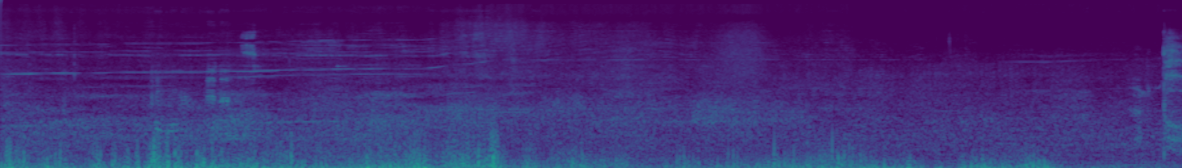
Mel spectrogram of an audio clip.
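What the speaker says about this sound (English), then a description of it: "Poor little foam board plane." A small Flite Test Mini Baron foam board RC plane drones overhead in gusty wind, its motor whine rising and falling under heavy wind buffeting on the microphone.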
